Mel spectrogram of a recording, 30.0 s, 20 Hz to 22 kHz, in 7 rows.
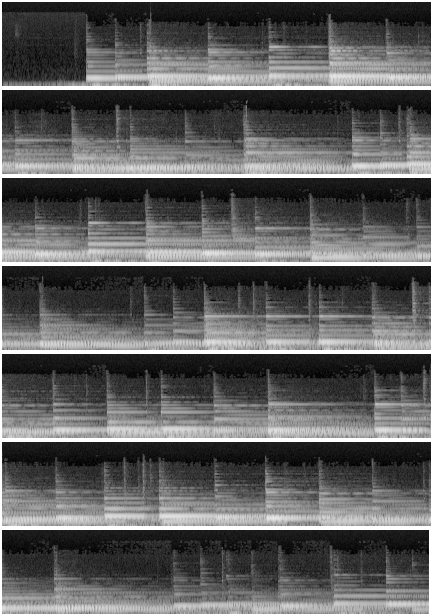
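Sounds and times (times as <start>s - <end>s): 
solo harp playing a Welsh Christmas carol: 0.7s - 29.9s.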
